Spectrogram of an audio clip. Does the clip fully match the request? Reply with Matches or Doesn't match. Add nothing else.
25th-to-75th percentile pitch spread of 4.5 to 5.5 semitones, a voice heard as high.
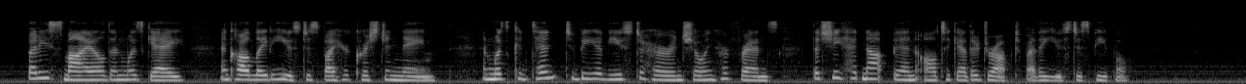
Doesn't match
